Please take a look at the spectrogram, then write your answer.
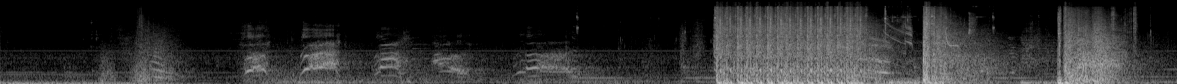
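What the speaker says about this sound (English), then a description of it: "The assault rifle in this game is trash." Bursts of assault rifle gunfire from The Last of Us video game, with scattered single shots early on and then long, loud rapid-fire volleys, with a voice talking between them.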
